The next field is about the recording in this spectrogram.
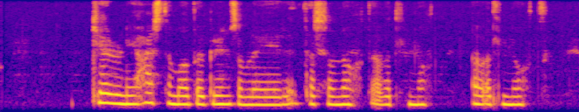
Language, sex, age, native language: Icelandic, female, 15, Icelandic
